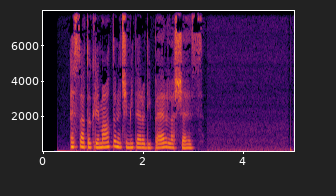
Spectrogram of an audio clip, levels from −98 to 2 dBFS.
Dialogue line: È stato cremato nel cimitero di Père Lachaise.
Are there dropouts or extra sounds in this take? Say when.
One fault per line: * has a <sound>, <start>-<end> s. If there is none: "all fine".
all fine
